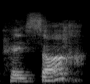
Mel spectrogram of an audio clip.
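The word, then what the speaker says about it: פסח: the the arizo says don't read the word pesach he put like a hyphen between the two syllables he said read it pay the mouth speaks the mouth speaks so the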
